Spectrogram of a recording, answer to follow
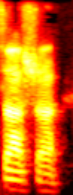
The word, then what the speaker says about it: Sasha: Yeah, my name is written, but it's pronounced Sasha because Sasha is nickname for, where I come from, and they speak like this in this very large and aggressive country.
